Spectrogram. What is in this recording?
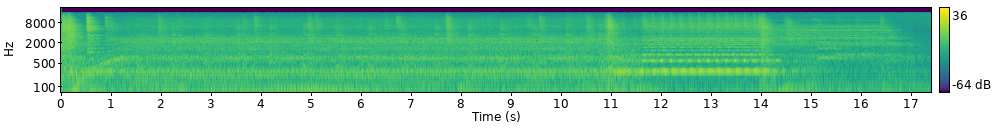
An old Soviet/Russian elevator running on low speed.
Before an elevator reaches the stop point it enters precise stop point when its motor switches to the lower speed. When it runs on low speed it produces pretty industrial sound.
This is elevator nr. 2 (see other similar sounds in my pack 'Russian Elevators')
elevator, engine, hum, industrial, machine, mechanical, motor, noise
